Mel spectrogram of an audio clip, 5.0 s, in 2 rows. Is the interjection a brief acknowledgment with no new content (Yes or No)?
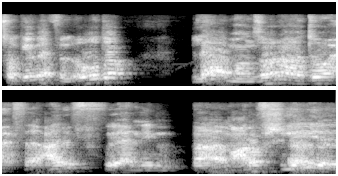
No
